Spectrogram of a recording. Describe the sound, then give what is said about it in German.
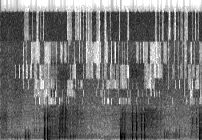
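Slow, wet, sticky footsteps coming down a staircase one step at a time, three heavier treads about a second apart with softer scuffing and squelching between them, fairly quiet, growing louder, with no voices. “Langsame, feuchte, klebrige Schritte, die lauter werden.”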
